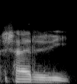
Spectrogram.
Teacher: তাজদিদের সঙ্গে এখানে যেহেতু জের আছে তো উভয় রই পাতলা। >> এমন না যে শুরুর অংশ মোটা শেষের অংশ পাতলা।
